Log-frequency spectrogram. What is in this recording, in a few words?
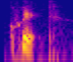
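"quick", US English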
